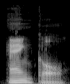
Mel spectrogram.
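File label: "ankle", American English; gcompris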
